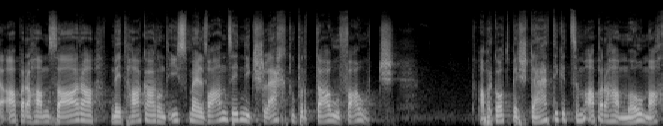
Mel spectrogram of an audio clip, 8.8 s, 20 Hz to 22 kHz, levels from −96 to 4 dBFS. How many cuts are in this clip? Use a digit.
1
